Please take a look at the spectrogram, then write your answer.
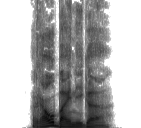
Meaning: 1. comparative degree of raubeinig 2. inflection of raubeinig: strong/mixed nominative masculine singular 3. inflection of raubeinig: strong genitive/dative feminine singular
- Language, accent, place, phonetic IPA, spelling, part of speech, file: German, Germany, Berlin, [ˈʁaʊ̯ˌbaɪ̯nɪɡɐ], raubeiniger, adjective, De-raubeiniger.ogg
